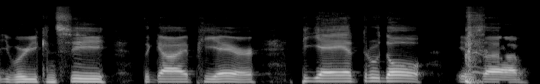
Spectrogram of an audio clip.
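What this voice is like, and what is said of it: Terrible put-on French accent. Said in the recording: “that's my terrible French accent ... Sounded pretty horrible”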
